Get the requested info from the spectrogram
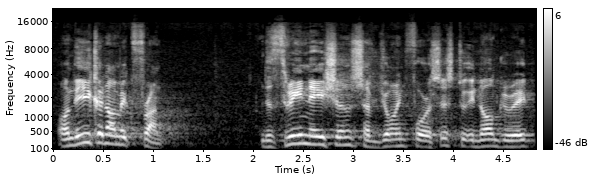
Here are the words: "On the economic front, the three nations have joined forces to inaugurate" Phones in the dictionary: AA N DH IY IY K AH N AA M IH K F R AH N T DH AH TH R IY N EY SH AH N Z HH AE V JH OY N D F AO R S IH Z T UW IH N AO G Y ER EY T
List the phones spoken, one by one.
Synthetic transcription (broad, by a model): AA N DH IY IY K AH N AA M IH K F R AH N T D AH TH R IY N EY SH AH N S HH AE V JH OY N D F AO R S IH S T UW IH N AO G Y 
